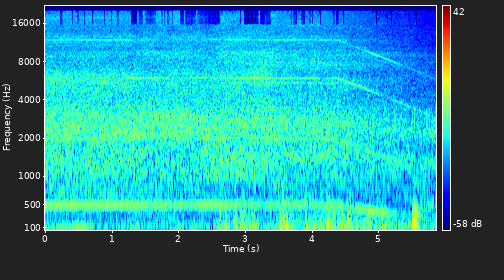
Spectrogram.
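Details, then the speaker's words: Angle grinder after bearing replacement, no longer wobbly: smooth steady high whir at constant pitch with no rumble or rasp, then a clean even spin-down; sounds like a new grinder, normal running. "nah Udah ada udah nggak ada bunyinya kokoh cakep padat enak gitu apa namanya nggak koplak kayak gerinda baru lagi"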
